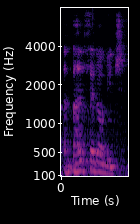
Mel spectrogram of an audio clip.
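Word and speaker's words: Balcerowicz: Balcerovic. – Balcerovic.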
